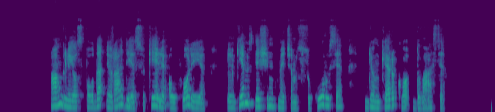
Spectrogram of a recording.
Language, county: Lithuanian, Panevėžys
